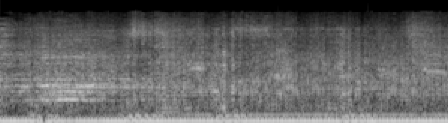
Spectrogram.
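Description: Live pop music played loud through an arena sound system, with a heavy, steady bass and a singer's voice over it.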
